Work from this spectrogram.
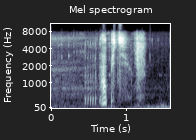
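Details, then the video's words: Brindle Mountain Cur dog, male, recorded in March 2010, sneezing and vocalising to tell his owner what he wants: a short voiced grunt followed by several sharp, breathy sneeze bursts in quick succession, with a person talking nearby. "Tiger Talking to me and Sneezing"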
